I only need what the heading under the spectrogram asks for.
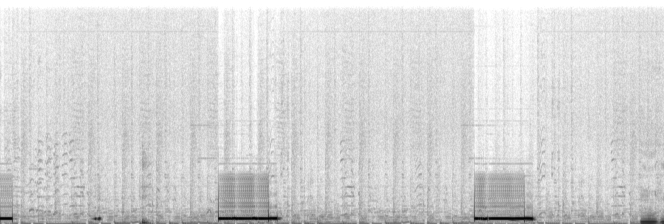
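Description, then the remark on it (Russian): A phone ringback tone sounds twice, each a steady, loud electronic tone lasting about a second with a pause between, over a quiet background of faint rustling and brief noises. Someone is calling a girl, and the number does not answer. “Солнышке звоню уже.”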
